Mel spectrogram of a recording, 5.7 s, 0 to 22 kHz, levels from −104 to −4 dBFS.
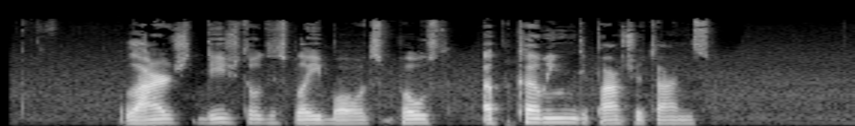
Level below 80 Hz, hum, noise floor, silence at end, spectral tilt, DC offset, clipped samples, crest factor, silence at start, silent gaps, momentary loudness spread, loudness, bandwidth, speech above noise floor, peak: -68 dBFS; none; -60 dBFS; 1 s; -5 dB/octave; under 0.1%; under 0.1%; 24 dB; 0.85 s; none; 12 LU; -23 LUFS; 11.5 kHz; 37 dB; 0 dBFS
